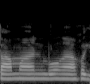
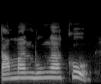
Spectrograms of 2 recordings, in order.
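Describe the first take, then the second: First: The sounds are articulated loosely and unclearly. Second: Every sound is articulated clearly and carefully. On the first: The speaker calls it wrong. "Jangan taman bungaku gitu ya" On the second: The speaker calls it right. "Untuk lafal itu artikulasinya ya"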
